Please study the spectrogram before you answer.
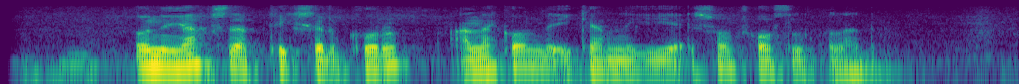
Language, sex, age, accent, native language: Uzbek, male, 18-24, Qashqadaryo, Uzbek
